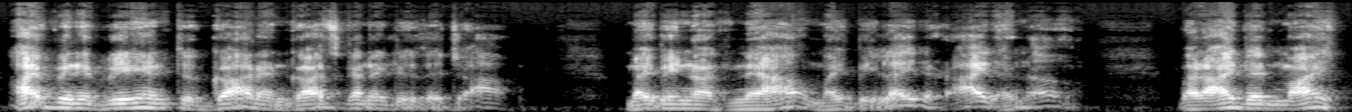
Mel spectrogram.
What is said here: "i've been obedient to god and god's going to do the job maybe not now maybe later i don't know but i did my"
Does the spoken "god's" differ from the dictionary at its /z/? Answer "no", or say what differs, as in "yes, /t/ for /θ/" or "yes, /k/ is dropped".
no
